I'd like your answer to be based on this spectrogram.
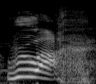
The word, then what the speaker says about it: Ruach: In Hebrew, it's Ruach. You see, I actually spit. You'd be so proud. See? That's how you pronounce it, right? If you're doing it properly, Miss Roberta will tell you, you have to pretend you have a hairball or popcorn stuck in the back of your throat, right?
